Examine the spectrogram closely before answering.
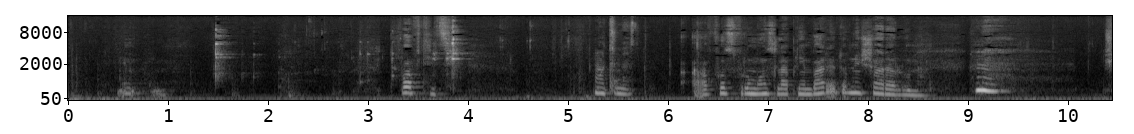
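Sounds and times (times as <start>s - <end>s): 
speech: 0.5s - 1.2s, 3.3s - 4.0s, 5.3s - 9.5s
bright glass clink: 1.4s - 2.0s, 2.9s - 4.1s
quiet tableware handling: 1.4s - 4.1s.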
